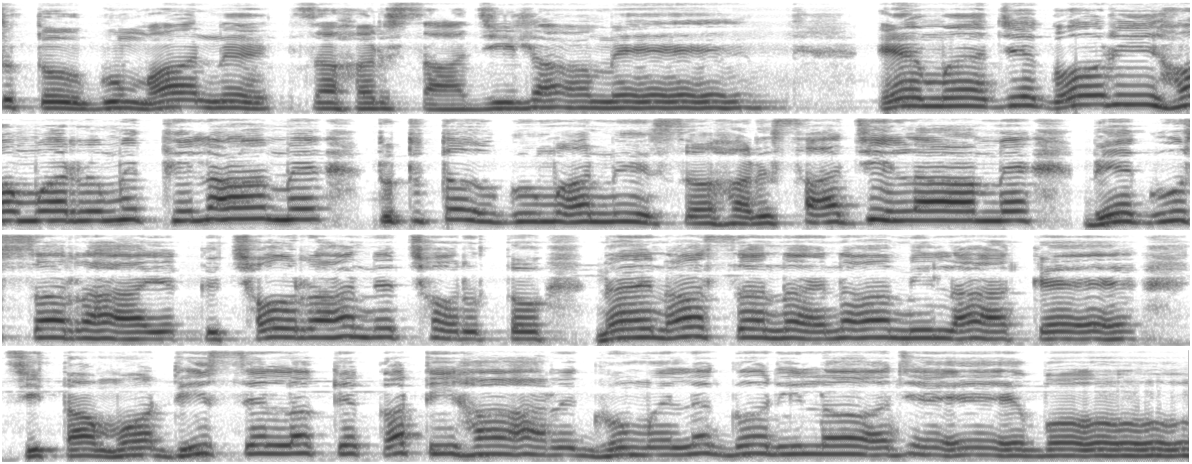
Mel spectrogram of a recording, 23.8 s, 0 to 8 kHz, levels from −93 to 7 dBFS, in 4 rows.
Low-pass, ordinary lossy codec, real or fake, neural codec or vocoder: none; none; real; none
